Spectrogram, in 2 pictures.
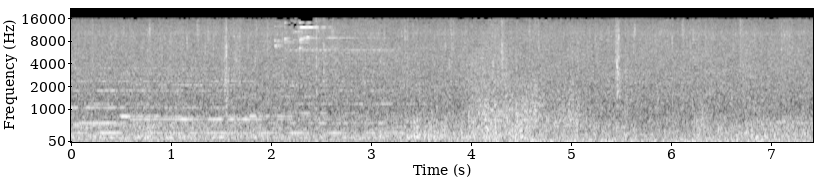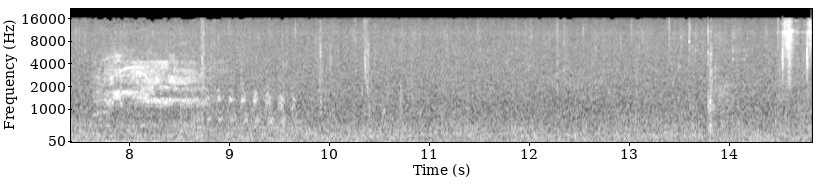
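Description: Footsteps scuff steadily on hard ground.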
